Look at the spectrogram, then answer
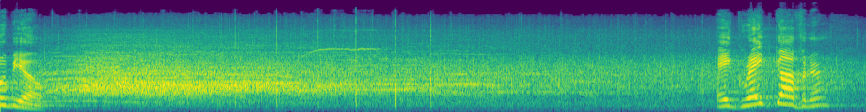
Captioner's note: applause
